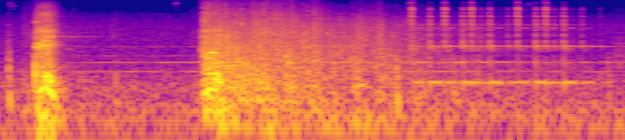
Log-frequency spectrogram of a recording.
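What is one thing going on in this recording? A wooden crate smashes apart with a crash.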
